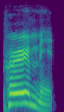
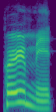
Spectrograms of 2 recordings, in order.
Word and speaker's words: permit: permit so the word the word permit the stresses in the first syllable is a noun if you want to use it's very equivalent we change the stress or we move to remove the stress to the next syllable to the second syllable we say permit so permit is announced and permit is a verb another example of a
